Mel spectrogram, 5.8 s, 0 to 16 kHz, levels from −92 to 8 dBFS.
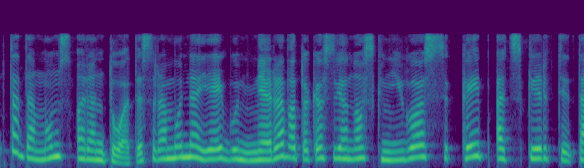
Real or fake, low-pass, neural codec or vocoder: fake; 7.2 kHz; codec, 16 kHz, 2 kbps, FunCodec, trained on Chinese and English, 25 frames a second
